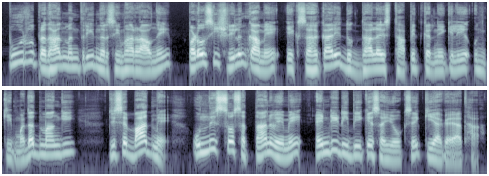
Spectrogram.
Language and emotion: Hindi, neutral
